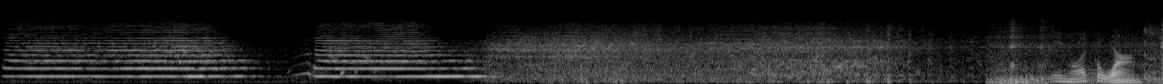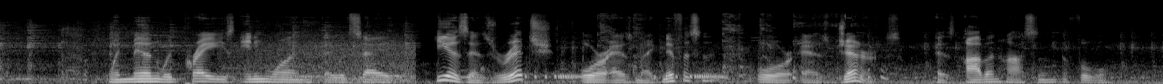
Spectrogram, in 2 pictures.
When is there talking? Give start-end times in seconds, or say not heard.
10.5-11.4, 12.7-22.8.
